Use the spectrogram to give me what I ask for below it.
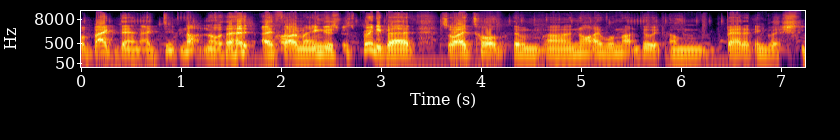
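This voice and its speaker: Through noticeable background noise, a man with a slight Quebec accent and a fairly high voice talks at a moderate pace with ordinary pitch variation. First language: Spanish. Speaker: streamer and content creator. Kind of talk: casual podcast chat. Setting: live stream. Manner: halting, searching for words.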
